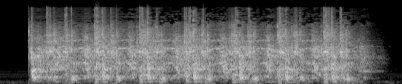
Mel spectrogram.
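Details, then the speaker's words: After fitting a Bendix clip clamp to the starter, with the battery boosted, the engine cranks in an even, steady chug at about two beats a second for roughly three seconds. No gear kick-out or missed engagement. Finding: normal cranking. "It's not missing at all now."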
